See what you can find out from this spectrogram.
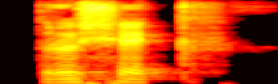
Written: prosek

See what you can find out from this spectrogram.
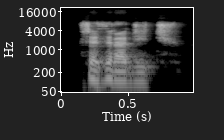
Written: prezradzic

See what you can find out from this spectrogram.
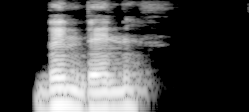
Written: bymbyn

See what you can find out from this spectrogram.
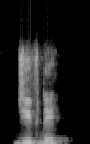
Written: dzivny

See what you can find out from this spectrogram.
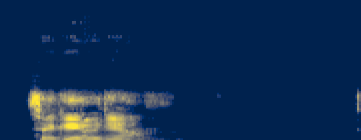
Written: cegelna

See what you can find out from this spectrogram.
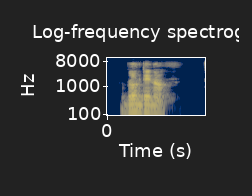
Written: blondyna

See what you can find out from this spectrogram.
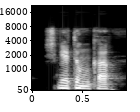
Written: smetonka

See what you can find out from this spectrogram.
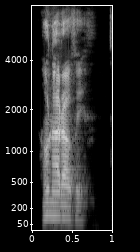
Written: honorovy

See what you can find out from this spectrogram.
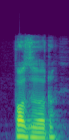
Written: pozor

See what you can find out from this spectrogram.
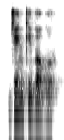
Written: Dzynkibogu

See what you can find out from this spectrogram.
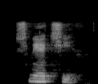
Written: smeci

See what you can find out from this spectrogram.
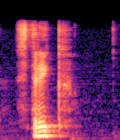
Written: Stryk

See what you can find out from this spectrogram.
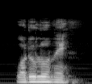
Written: lodulony

